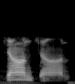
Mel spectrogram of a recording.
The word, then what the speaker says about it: Djon: It's spelled DJON. It's called John, and it's a black mushroom base that it's umami, if you will, and it'll turn the water brown, right?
